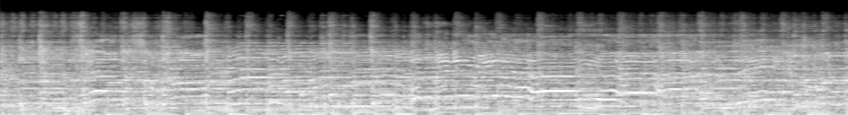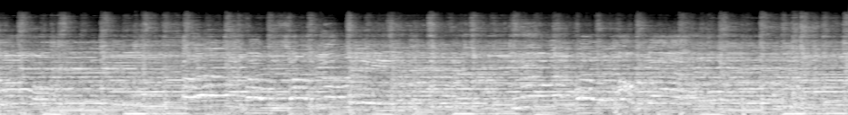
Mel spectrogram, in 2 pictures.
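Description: A bluegrass-country string band playing live: upright bass plucking a steady low line under strummed guitar and banjo, with singing over the top.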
